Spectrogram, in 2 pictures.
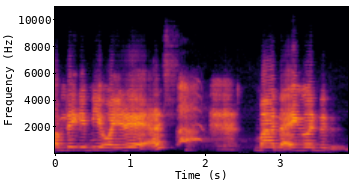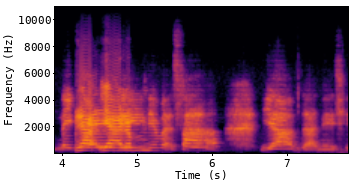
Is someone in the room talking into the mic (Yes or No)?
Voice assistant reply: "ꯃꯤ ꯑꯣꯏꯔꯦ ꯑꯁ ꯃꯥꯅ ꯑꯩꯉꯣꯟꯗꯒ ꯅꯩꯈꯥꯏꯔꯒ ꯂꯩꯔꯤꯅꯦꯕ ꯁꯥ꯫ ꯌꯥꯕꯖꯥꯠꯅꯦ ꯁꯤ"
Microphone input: Yes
